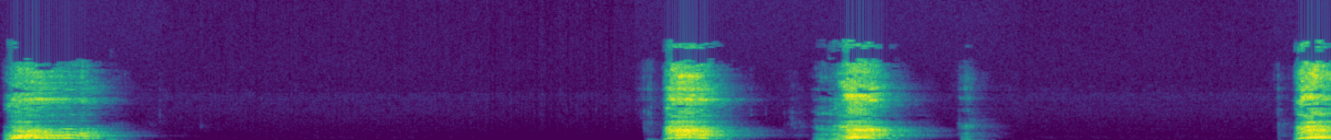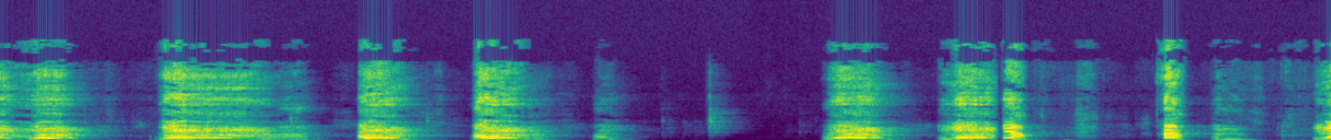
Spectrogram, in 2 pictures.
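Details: Beagle barking at a shadow: irregular short, hoarse barks and huffs, one at the start, a pair after a pause, then a denser run of about a dozen barks with uneven gaps.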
